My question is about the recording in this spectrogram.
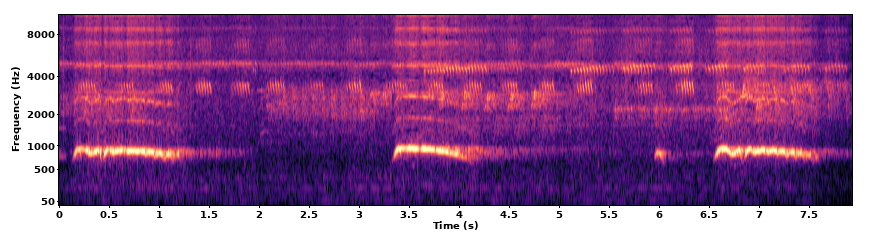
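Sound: owl hooting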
